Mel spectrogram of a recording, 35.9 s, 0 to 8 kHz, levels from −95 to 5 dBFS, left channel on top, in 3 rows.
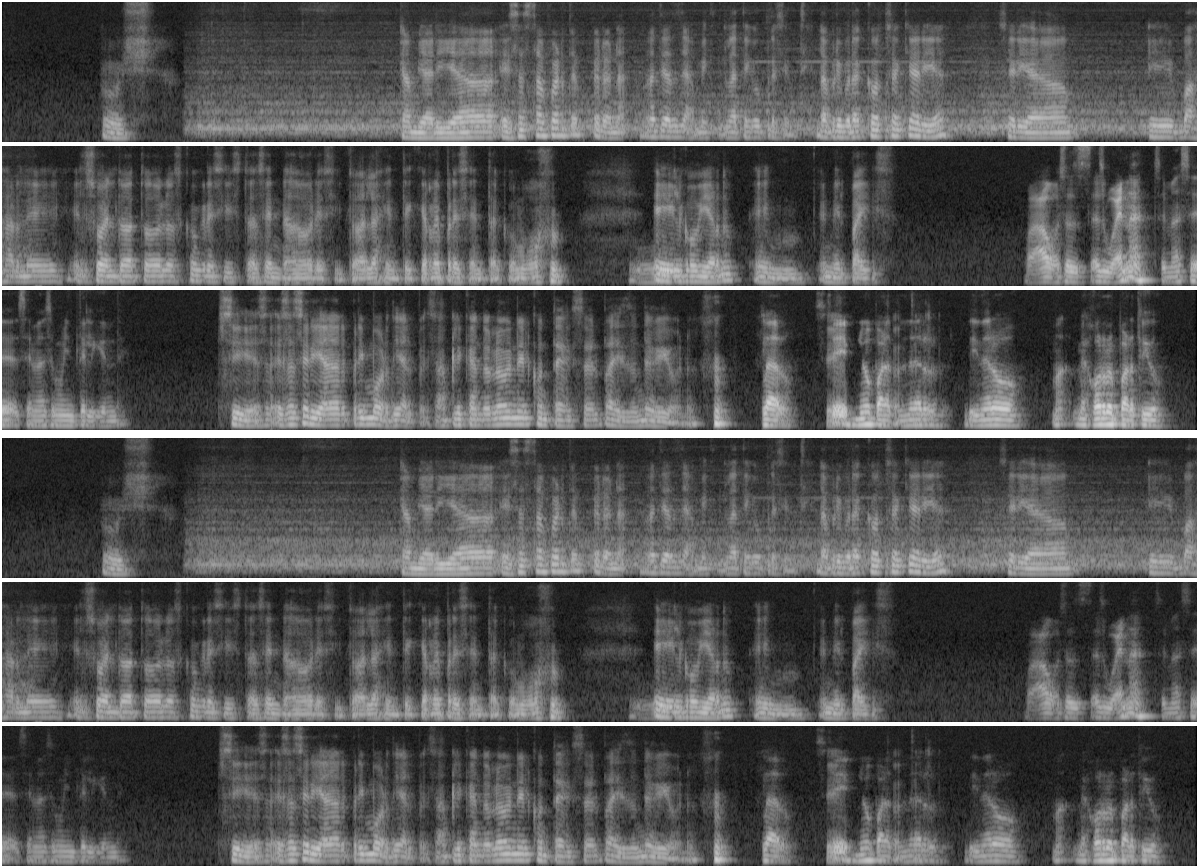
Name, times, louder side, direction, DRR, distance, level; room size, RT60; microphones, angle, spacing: voice 1, 1.0-1.6 4.0-9.5 10.1-10.8 11.5-17.6 17.9-20.9 26.1-31.2 32.2-32.3 32.8-33.1, left 2 dB, 15° left, 0.4 m, -27 dB
sound 1, 1.8-12.3, left 1 dB, 55° left, 2.7 m, -37 dB
voice 2, 18.2-18.8 22.2-25.2 31.5-31.9 32.2-34.1 34.4-35.5, left 7 dB, 85° left, 0.4 m, -24 dB
10.5 x 4.9 x 2.5 m
head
